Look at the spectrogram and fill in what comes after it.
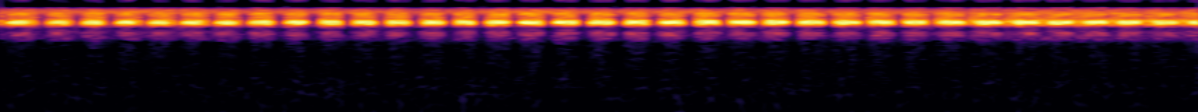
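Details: High, grating cicada song recorded in summer in Provence, southern France; a continuous buzz throbbing in regular rapid beats, near three per second, with no birds, wind or voices.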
